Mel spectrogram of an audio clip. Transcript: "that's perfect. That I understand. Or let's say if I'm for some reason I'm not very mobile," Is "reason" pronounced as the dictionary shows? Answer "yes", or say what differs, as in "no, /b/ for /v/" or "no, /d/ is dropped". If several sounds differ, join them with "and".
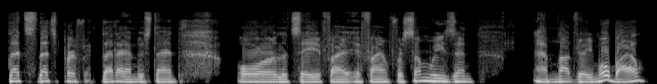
yes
